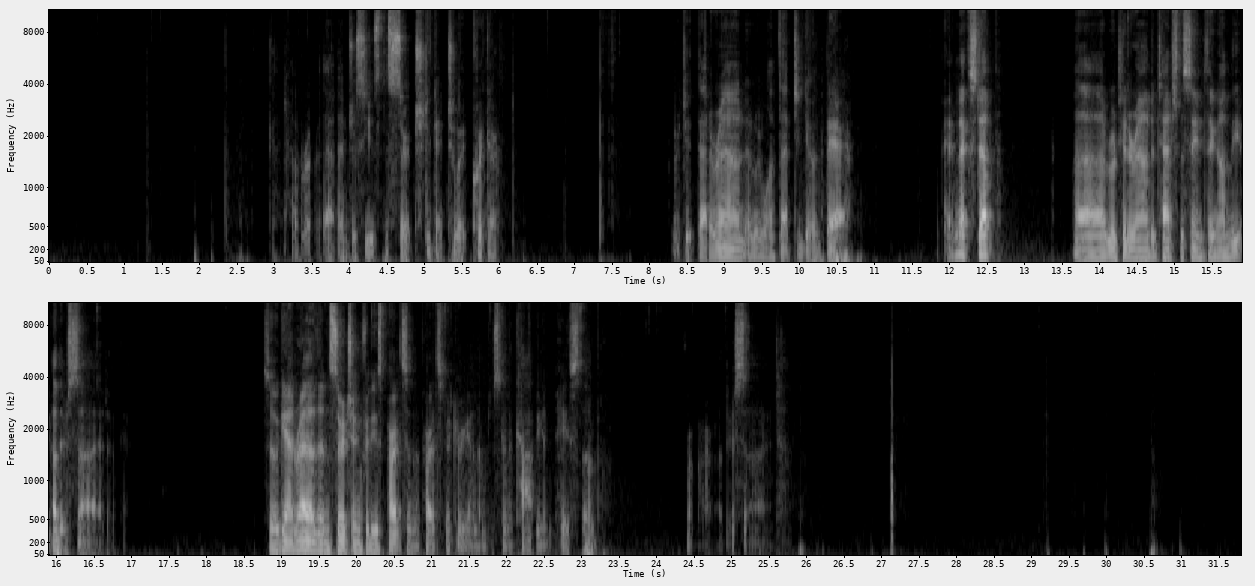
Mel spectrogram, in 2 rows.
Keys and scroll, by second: 20.4 ctrl+c, 21.9 ctrl+v, 23.3 ctrl+v, 26.2 ctrl+c, 26.4 ctrl+v, 31.0 ctrl+c, 31.1 ctrl+v.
